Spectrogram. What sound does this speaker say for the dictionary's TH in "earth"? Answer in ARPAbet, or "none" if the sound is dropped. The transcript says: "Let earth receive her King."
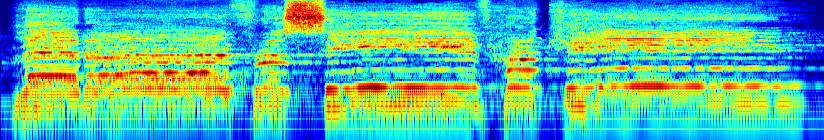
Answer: F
